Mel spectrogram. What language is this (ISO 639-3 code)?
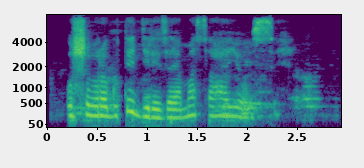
kin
